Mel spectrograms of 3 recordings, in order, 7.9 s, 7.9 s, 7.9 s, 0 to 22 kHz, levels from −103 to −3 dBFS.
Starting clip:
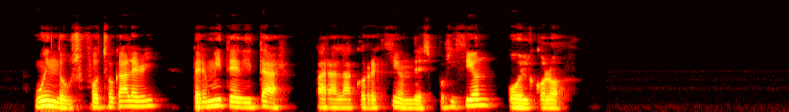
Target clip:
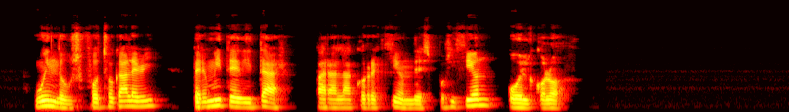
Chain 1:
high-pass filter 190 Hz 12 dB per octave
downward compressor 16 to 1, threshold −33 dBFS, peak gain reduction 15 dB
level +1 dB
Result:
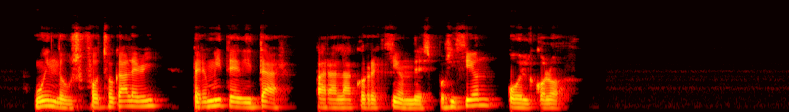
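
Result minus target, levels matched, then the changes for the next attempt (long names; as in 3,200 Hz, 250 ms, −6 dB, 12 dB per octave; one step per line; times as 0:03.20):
downward compressor: peak gain reduction +15 dB
remove: downward compressor 16 to 1, threshold −33 dBFS, peak gain reduction 15 dB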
